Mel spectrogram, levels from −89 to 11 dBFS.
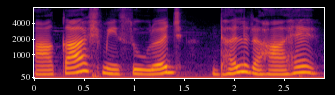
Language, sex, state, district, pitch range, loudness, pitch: Hindi, female, Assam, Kamrup Metropolitan, 185-245 Hz, -15 LUFS, 205 Hz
